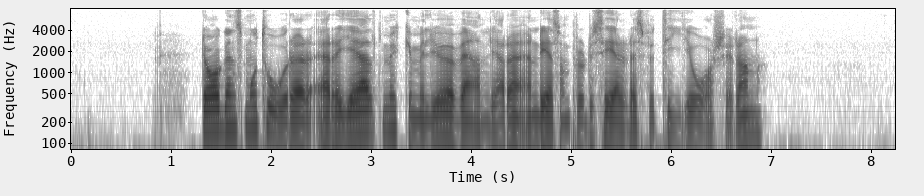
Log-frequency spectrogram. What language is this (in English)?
Swedish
